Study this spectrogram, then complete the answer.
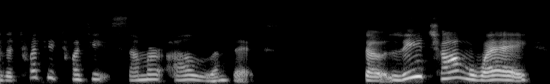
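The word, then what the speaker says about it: Lee Chong Wei: 20120 Summer Olympics so Lee Chong way 42 years old today or is it Jong way do I say it with the Z Lee Jeong way I believe is H the correct pronunciation is my apology for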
